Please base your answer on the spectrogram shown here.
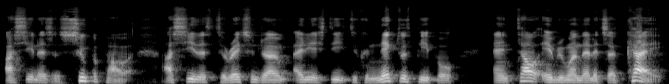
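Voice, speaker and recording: A man in his thirties tells his own story on his podcast in a somewhat low voice. He hops from topic to topic and acts out the people he quotes. Tics break into his talk now and then. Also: expressive, a little fast. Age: 30s. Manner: jumps between topics, acts out quoted dialogue; tics and sudden outbursts mid-speech. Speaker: podcast host. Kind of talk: personal storytelling monologue.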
